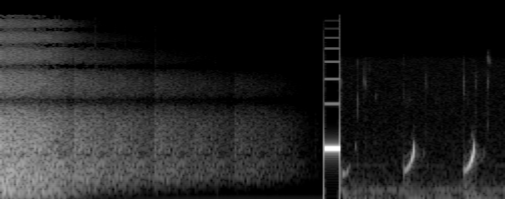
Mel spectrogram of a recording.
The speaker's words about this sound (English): Sorry, I heard a little water dripping sound. I thought... okay.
